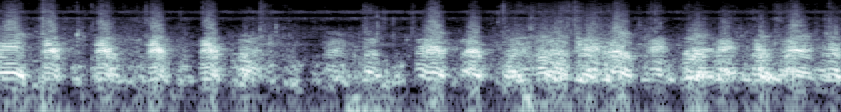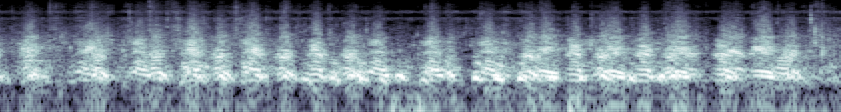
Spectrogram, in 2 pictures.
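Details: Loud rice field frog chorus meant to stimulate breeding and lure frogs; continuous overlapping croaks in quick, rhythmic pulses, dense and unbroken throughout.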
